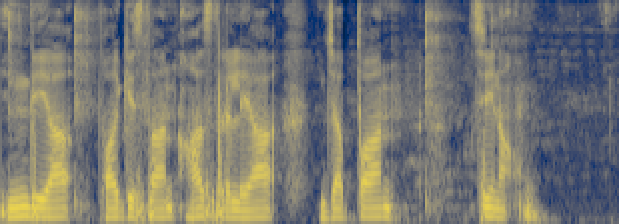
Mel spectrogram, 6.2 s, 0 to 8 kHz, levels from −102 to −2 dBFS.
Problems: background sounds at intervals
